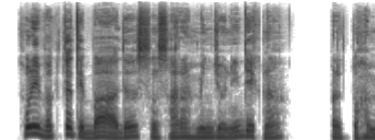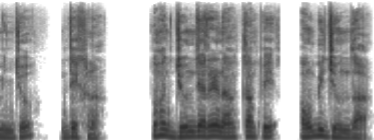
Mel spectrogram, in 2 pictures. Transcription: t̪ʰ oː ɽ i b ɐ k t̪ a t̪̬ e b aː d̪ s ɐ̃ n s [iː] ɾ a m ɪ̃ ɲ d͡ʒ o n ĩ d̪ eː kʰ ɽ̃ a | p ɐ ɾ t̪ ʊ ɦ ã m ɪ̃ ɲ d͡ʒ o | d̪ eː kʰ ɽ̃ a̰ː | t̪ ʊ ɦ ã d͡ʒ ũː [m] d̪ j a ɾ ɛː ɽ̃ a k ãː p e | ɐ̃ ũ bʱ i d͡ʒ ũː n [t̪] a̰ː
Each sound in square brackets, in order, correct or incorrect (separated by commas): incorrect, incorrect, incorrect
